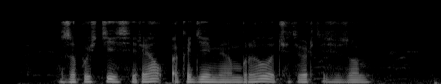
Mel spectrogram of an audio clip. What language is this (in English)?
Russian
